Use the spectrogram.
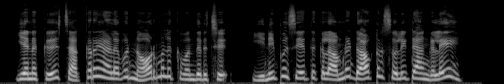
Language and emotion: Tamil, happy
